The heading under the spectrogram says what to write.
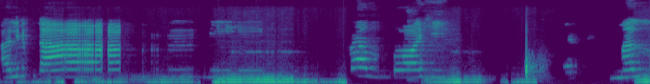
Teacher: میم کو آگے اللہ سے جوڑ دیں گے، میم پر زبر دیں گے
